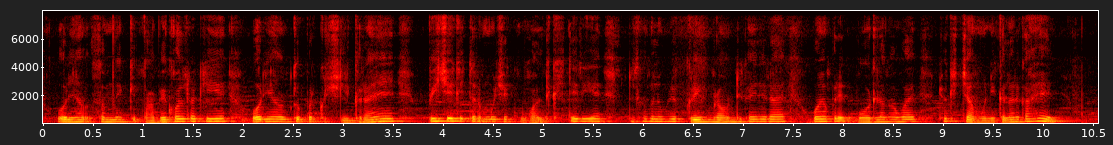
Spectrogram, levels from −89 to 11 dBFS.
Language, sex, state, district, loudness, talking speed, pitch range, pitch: Hindi, male, Uttar Pradesh, Deoria, -29 LUFS, 260 wpm, 155-185 Hz, 165 Hz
